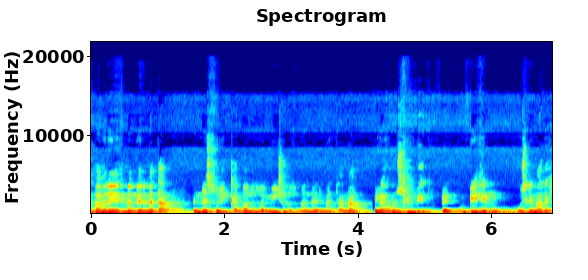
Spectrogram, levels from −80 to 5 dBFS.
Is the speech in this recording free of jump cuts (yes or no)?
no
